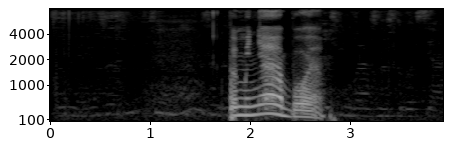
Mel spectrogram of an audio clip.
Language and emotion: Russian, neutral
